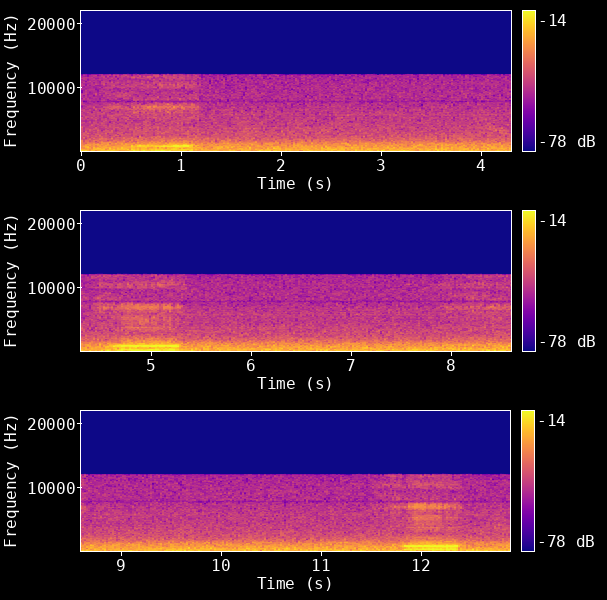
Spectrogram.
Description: Brewster's snoring snoot....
